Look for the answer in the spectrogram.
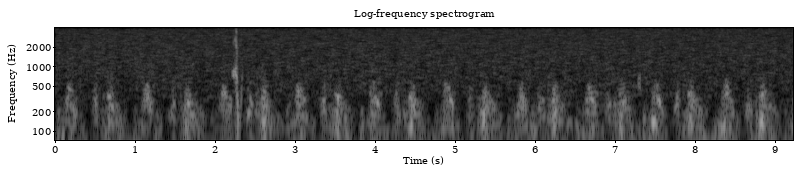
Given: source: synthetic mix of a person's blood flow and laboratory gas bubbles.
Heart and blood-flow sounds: Doppler ultrasound of blood flow; precordium
2.18-2.35 s: bubbles
7.28-7.33 s: bubbles
From the record:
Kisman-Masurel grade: 122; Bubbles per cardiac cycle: 1 to 2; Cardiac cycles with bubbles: 10 to 50%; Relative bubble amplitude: moderate (0.250 to 0.450); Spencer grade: 2 (many but less than half of the cardiac periods contain bubble signals, singularly or in groups); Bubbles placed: anywhere in the cardiac cycle

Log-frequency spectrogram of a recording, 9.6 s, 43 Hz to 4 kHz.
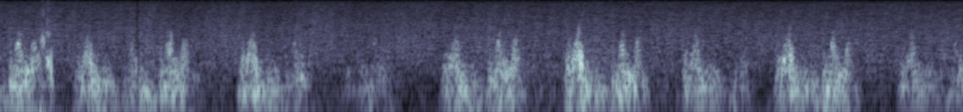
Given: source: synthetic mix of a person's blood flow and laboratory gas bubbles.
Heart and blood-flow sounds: Doppler ultrasound of blood flow; precordium
0.29-0.55 s: bubbles
From the record:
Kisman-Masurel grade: 112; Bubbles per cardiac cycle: 1 to 2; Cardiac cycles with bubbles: 1 to 10%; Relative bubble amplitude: moderate (0.250 to 0.450); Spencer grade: 1 (occasional bubble signal discernible with the cardiac motion signal, with majority of cardiac periods free of bubbles); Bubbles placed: anywhere in the cardiac cycle

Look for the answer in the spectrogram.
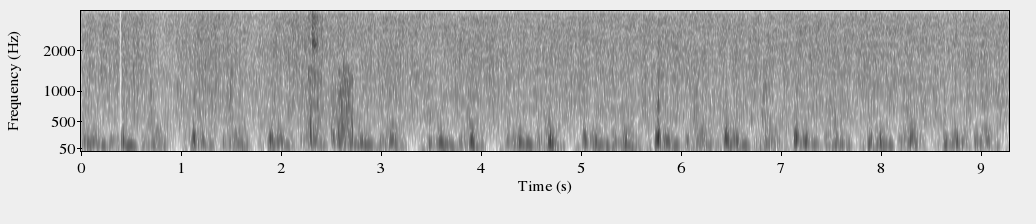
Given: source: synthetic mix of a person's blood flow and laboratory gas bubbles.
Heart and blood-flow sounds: Doppler ultrasound of blood flow; precordium
2.26-2.42 s: bubbles
2.49-2.73 s: bubbles
From the record:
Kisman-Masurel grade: 112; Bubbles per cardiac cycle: 1 to 2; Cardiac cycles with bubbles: 1 to 10%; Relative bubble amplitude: moderate (0.250 to 0.450); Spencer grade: 1 (occasional bubble signal discernible with the cardiac motion signal, with majority of cardiac periods free of bubbles); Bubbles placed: anywhere in the cardiac cycle

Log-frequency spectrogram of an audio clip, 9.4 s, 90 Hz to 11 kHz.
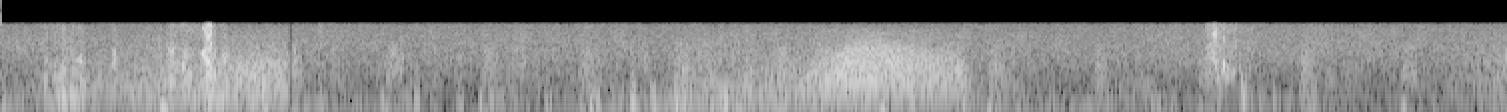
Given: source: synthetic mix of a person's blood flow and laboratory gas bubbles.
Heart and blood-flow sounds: Doppler ultrasound of blood flow; subclavian vein
0.26-0.57 s: bubbles
0.68-0.74 s: bubbles
1.03-1.44 s: bubbles
7.52-7.81 s: bubbles
From the record:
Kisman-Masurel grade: 222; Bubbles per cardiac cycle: several, 3 to 8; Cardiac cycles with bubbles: 10 to 50%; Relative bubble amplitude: moderate (0.250 to 0.450); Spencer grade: 2 (many but less than half of the cardiac periods contain bubble signals, singularly or in groups); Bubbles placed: anywhere in the cardiac cycle

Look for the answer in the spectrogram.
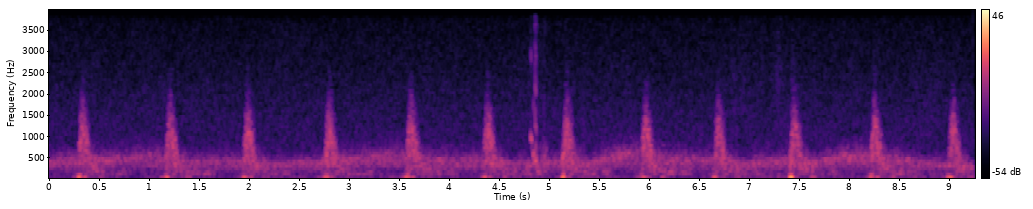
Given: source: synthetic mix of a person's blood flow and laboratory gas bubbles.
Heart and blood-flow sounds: Doppler ultrasound of blood flow; subclavian vein
4.83-5.02 s: bubbles
5.19-5.25 s: bubbles
From the record:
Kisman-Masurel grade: 211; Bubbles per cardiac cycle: several, 3 to 8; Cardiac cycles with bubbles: 1 to 10%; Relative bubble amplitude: barely perceptible (0.100 to 0.250); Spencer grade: 1 (occasional bubble signal discernible with the cardiac motion signal, with majority of cardiac periods free of bubbles); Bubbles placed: anywhere in the cardiac cycle

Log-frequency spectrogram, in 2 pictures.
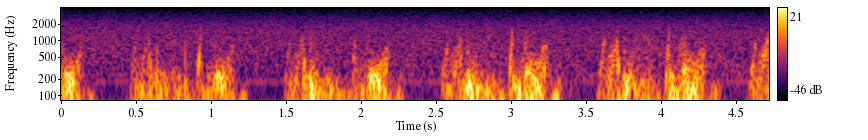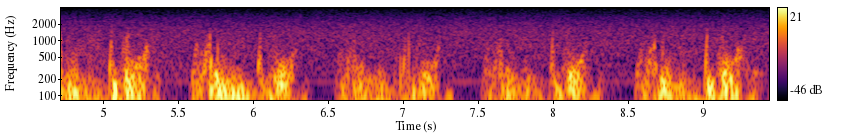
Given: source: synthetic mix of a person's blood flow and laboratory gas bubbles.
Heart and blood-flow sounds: Doppler ultrasound of blood flow; precordium
no bubbles
From the record:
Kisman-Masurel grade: 000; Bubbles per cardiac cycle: 0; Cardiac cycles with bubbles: 0%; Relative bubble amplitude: no bubbles discernible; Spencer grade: 0 (complete lack of bubble signals)

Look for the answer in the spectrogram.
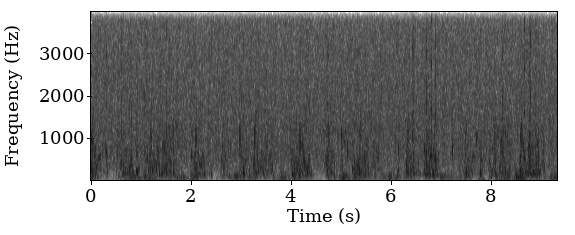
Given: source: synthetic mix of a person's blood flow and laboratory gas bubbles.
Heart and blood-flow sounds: Doppler ultrasound of blood flow; precordium
0.00-0.08 s: bubbles
0.26-0.35 s: bubbles
0.56-1.78 s: bubbles
1.96-2.05 s: bubbles
2.22-2.32 s: bubbles
2.38-2.44 s: bubbles
2.75-2.83 s: bubbles
2.94-3.17 s: bubbles
3.40-3.50 s: bubbles
3.96-4.44 s: bubbles
4.65-4.84 s: bubbles
4.96-5.60 s: bubbles
6.10-6.19 s: bubbles
6.27-6.96 s: bubbles
7.18-7.26 s: bubbles
7.46-7.53 s: bubbles
7.67-7.88 s: bubbles
7.93-8.42 s: bubbles
8.55-9.04 s: bubbles
From the record:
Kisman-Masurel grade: 342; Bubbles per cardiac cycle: rolling drumbeat, 9 or more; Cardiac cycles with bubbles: 100%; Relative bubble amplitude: moderate (0.250 to 0.450); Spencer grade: 3 (all of the cardiac periods contain showers or single bubble signals, but not dominating or overriding the cardiac motion signals); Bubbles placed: anywhere in the cardiac cycle

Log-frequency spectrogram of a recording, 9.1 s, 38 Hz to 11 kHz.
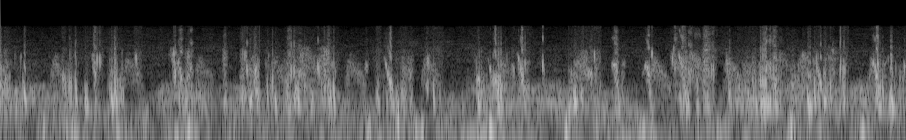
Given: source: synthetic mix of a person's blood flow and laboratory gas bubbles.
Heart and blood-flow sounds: Doppler ultrasound of blood flow; subclavian vein
0.00-0.31 s: bubbles
0.61-1.28 s: bubbles
1.33-1.42 s: bubbles
1.68-1.95 s: bubbles
2.21-2.29 s: bubbles
2.39-2.60 s: bubbles
2.64-3.40 s: bubbles
3.64-3.70 s: bubbles
3.72-4.15 s: bubbles
4.23-4.45 s: bubbles
4.74-5.32 s: bubbles
5.39-5.48 s: bubbles
5.69-6.02 s: bubbles
6.11-6.25 s: bubbles
6.42-6.57 s: bubbles
6.70-7.17 s: bubbles
7.25-8.49 s: bubbles
8.69-9.07 s: bubbles
From the record:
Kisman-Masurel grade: 343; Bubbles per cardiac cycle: rolling drumbeat, 9 or more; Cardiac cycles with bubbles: 100%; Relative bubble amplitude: loud (0.450 to 0.775); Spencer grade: 3 (all of the cardiac periods contain showers or single bubble signals, but not dominating or overriding the cardiac motion signals); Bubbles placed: anywhere in the cardiac cycle

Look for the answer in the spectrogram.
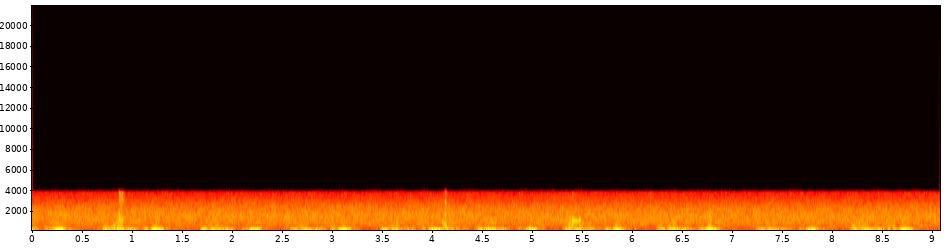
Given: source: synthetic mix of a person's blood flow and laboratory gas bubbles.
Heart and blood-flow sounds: Doppler ultrasound of blood flow; precordium
0.84-1.01 s: bubbles
4.06-4.41 s: bubbles
5.33-5.52 s: bubbles
8.20-8.61 s: bubbles
From the record:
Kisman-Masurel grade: 122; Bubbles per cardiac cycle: 1 to 2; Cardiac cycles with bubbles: 10 to 50%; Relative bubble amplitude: moderate (0.250 to 0.450); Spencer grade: 2 (many but less than half of the cardiac periods contain bubble signals, singularly or in groups); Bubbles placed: only in the low amplitude regions of the cardiac cycle

